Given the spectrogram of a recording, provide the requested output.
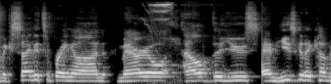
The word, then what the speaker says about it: Aldayuz: So, it's actually Mario Alduse.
